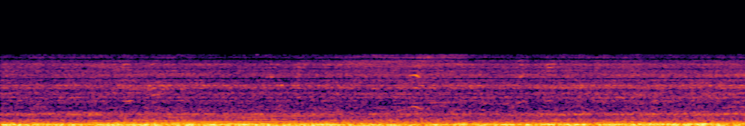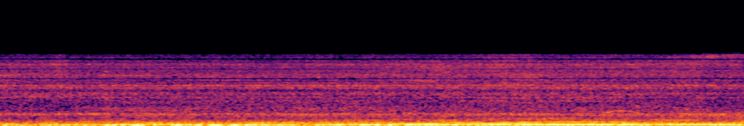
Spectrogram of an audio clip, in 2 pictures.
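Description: Traffic rumbles past steadily on a busy road.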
